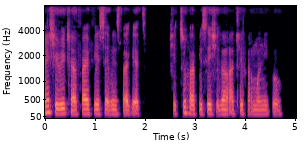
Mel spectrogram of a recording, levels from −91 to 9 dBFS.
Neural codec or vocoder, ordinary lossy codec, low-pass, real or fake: none; none; none; real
